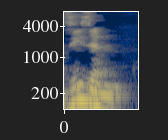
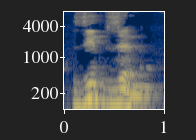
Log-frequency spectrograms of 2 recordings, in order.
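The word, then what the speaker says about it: sitzen: Zitzen. Zitzen. Zen. Zen. Not Zizen, Zitzen.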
